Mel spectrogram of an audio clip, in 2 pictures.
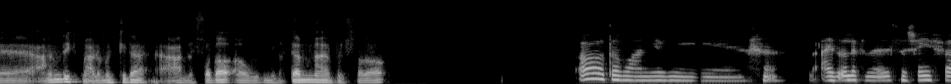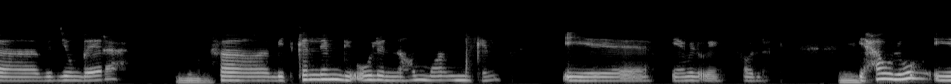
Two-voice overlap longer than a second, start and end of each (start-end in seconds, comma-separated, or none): none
